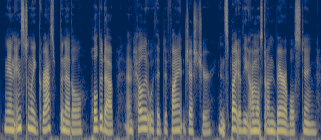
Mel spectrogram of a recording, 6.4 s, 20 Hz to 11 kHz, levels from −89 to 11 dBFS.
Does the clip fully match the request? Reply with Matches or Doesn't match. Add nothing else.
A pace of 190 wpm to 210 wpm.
Matches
